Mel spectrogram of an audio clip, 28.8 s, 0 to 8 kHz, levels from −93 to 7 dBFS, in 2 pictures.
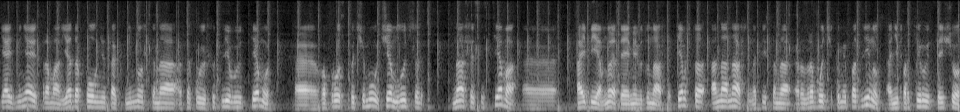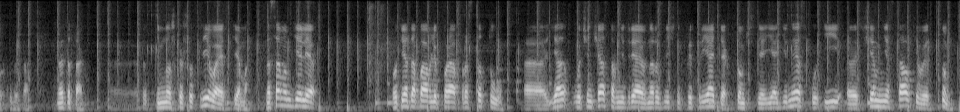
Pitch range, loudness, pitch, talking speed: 125-155 Hz, -18 LUFS, 140 Hz, 160 wpm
